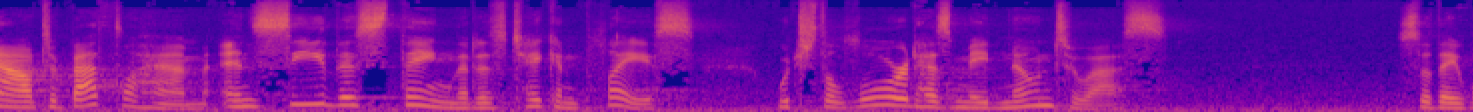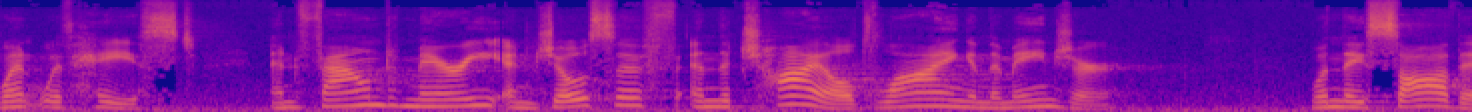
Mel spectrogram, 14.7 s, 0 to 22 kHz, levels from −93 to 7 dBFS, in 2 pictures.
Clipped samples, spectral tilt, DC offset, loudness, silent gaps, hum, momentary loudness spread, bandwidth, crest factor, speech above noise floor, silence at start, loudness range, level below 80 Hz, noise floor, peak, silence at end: under 0.1%; -1.5 dB/octave; under 0.1%; -30 LUFS; none; none; 11 LU; over 20 kHz; 22 dB; 23 dB; 0 s; 5 LU; -60 dBFS; -55 dBFS; -10 dBFS; 0 s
